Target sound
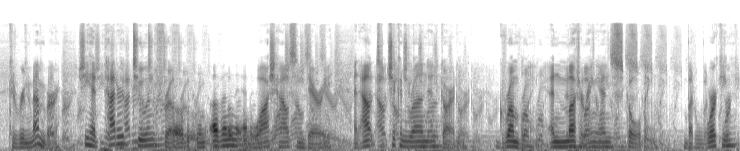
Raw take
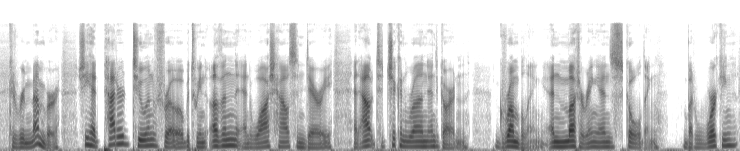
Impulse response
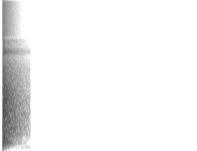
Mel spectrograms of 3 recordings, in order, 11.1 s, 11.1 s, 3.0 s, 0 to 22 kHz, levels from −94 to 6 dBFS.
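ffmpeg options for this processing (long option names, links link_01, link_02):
-filter_complex "[0:a]asettb=1/sr,asplit=3[link_01][link_02][link_03];[link_01]atrim=end=2.614[link_04];[link_02]atrim=start=2.61:end=3.87,asetpts=PTS-STARTPTS,afade=type=in:duration=0.004:curve=qsin,afade=type=out:start_time=1.256:duration=0.004:curve=qsin,lowpass=frequency=630:width_type=q:width=4.9[link_05];[link_03]atrim=start=3.866[link_06];[link_04][link_05]acrossfade=duration=0.004:curve1=hsin:curve2=qsin[link_07];[link_07][link_06]acrossfade=duration=0.004:curve1=qsin:curve2=hsin,asplit=6[link_08][link_09][link_10][link_11][link_12][link_13];[link_09]adelay=223,afreqshift=-130,volume=-10.5dB[link_14];[link_10]adelay=446,afreqshift=-260,volume=-17.4dB[link_15];[link_11]adelay=669,afreqshift=-390,volume=-24.4dB[link_16];[link_12]adelay=892,afreqshift=-520,volume=-31.3dB[link_17];[link_13]adelay=1115,afreqshift=-650,volume=-38.2dB[link_18];[link_08][link_14][link_15][link_16][link_17][link_18]amix=inputs=6:normalize=0"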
